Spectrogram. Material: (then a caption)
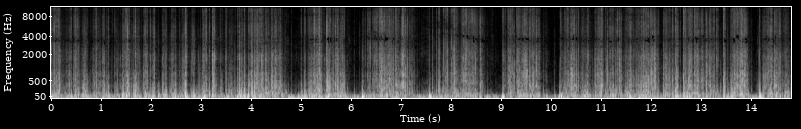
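Glitter foam. Long nails scratch the glitter surface of a thin, flexible glitter foam craft sheet held in a curve. The result is a dense, rough, continuous scraping with a heavy low rumble and faint bright grit, broken by a few brief pauses.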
